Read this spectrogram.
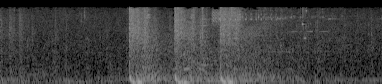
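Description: Gunshots fire in three quick bursts.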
